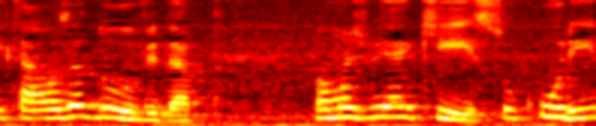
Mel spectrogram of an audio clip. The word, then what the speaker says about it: sucuri: Vamos ver aqui, sucuri, você sabe que é sucuri, então a sílaba tônica está no ri, é uma oxítona.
